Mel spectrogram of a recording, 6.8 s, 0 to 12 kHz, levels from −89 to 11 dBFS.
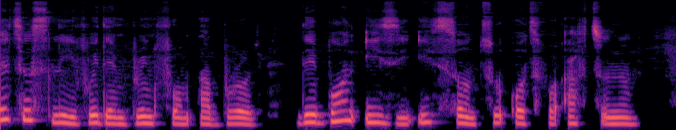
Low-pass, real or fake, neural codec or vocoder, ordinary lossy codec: none; real; none; none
